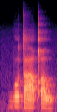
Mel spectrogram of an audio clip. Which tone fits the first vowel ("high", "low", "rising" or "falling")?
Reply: high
